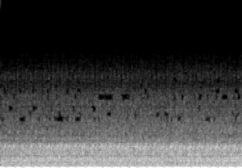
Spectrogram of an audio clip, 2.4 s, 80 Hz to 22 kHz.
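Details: 1989 Subaru Brumby 1800 4WD after radiator replacement with a Flokool RAD268 radiator and coolant refill, engine warm with the fan not yet on: steady low idle with an even, unbroken beat and no ticks, knocks or stumbles; running smooth and healthy.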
